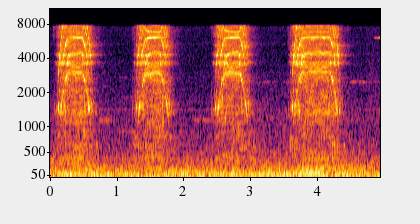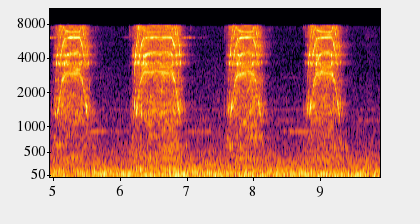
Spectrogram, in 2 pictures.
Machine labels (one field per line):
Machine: slide rail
